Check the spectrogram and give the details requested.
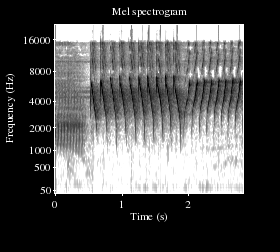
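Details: Canary song used as a lure to train young canaries: a short steady buzzy tone, then a fast train of loud descending whistled notes repeated about eight times a second.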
